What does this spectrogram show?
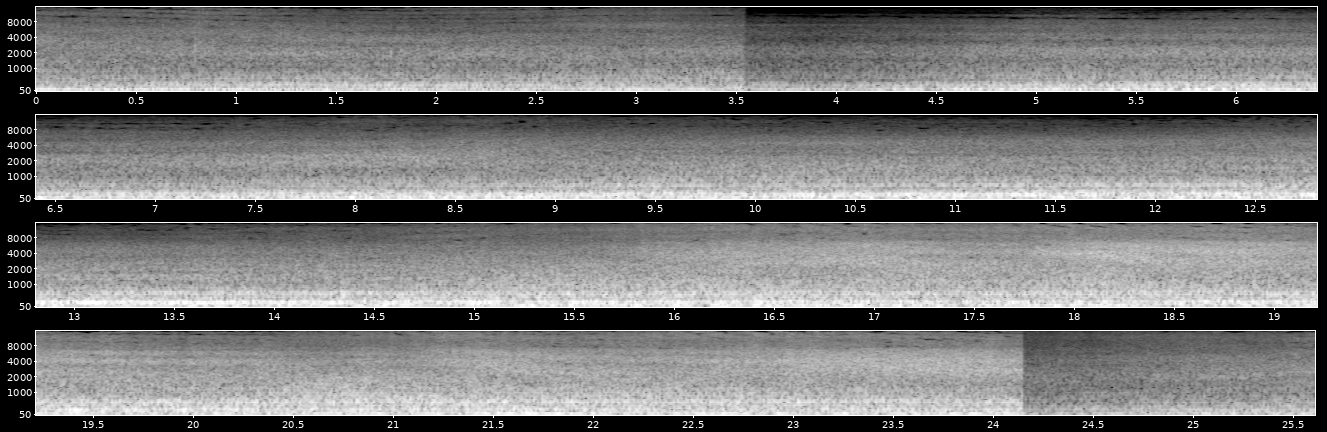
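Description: Electric train running along the tracks: a steady rumble with a humming tone, and a hiss of running noise that swells in the middle before stopping abruptly near the end. The first few seconds hold a different, steady vehicle noise.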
